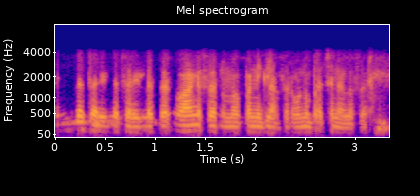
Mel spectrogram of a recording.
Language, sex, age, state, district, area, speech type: Tamil, male, 18-30, Tamil Nadu, Viluppuram, urban, conversation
